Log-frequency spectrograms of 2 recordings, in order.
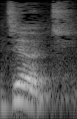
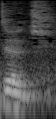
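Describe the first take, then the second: First: The j sounds are forceful and stressed. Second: The j sounds are soft and weak. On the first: The speaker calls it right. "It has to be utter as" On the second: The speaker calls it wrong. "చాలా మంది చేసే mistakes"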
